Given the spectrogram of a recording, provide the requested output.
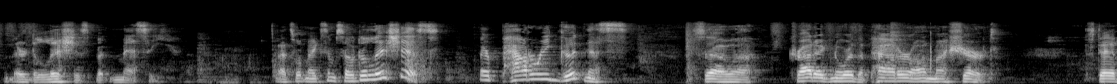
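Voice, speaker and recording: A man's voice: medium pitch, a little hiss or hum. Middle-aged man, playful storyteller, muffled sound. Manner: playful, jokey. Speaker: storytime host reading picture books. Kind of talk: casual chat and read-aloud storytelling to children. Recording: dull, lo-fi sound.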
